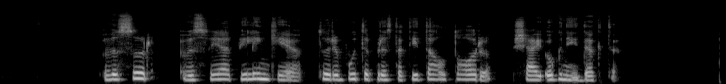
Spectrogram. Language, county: Lithuanian, Vilnius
